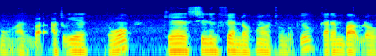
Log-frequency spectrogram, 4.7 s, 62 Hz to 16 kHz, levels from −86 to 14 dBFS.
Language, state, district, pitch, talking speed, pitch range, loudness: Kokborok, Tripura, West Tripura, 105 Hz, 150 wpm, 100-115 Hz, -21 LUFS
